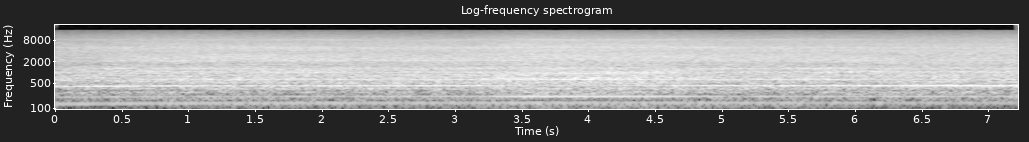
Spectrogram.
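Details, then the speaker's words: Chevy Tahoe after a clutch-fan-to-electric-fan conversion, wiring test on high speed before PCM ground triggers are tied in; steady rush of air with a faint hum and no rubbing or rattle. Both fans work as factory intended. Normal operation. "so all the wiring is pretty much done fans are working as the factory intended with the exception of the ground triggers"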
